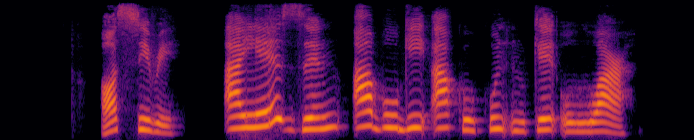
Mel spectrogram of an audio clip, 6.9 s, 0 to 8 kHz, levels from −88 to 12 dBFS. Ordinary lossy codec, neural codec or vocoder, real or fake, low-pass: none; codec, 16 kHz, 0.5 kbps, X-Codec, WavLM features, trained on Multilingual LibriSpeech; fake; 7.2 kHz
